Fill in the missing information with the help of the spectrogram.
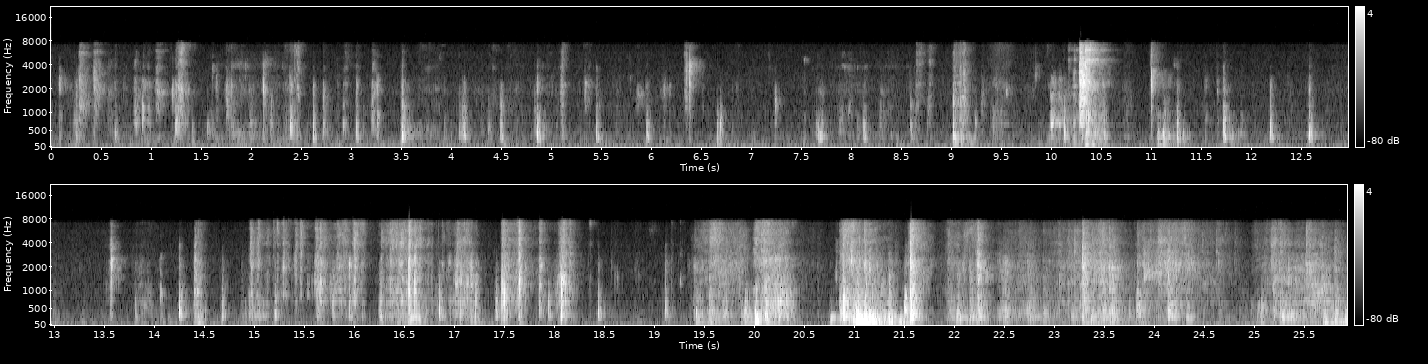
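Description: Chopsticks clicking and tapping against a small plastic food tub, with eating sounds, then rustling and handling noise and a heavier thump near the end.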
